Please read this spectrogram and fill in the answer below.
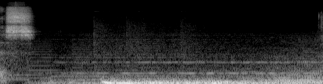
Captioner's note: boom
